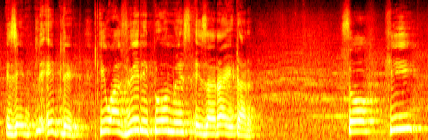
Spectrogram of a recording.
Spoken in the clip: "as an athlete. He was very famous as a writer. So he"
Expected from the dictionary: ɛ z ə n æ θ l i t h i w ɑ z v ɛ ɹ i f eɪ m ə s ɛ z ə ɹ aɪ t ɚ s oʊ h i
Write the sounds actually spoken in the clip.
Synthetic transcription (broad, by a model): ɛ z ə l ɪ t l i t h i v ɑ z v ɛ ɹ i p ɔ m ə s ɛ z ə ɹ aɪ t ɚ s oʊ h i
